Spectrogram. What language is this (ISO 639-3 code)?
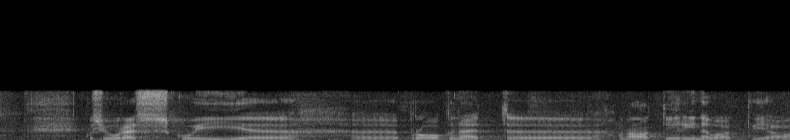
est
